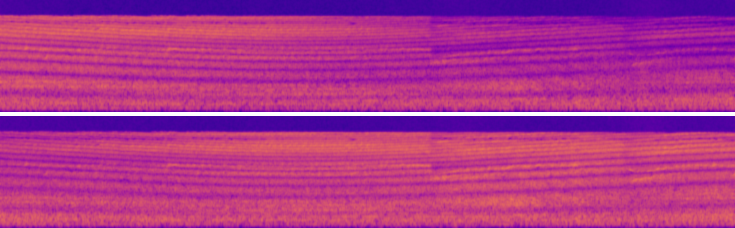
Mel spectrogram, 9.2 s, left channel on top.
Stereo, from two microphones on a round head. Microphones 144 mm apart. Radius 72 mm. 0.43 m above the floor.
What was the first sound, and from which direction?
A drone, 40° left (ahead or behind).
